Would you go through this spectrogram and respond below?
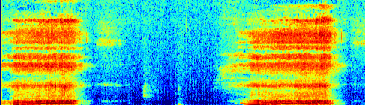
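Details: Dog snoring: two long, rough, rattling snores about four seconds apart with quiet pauses between, in a still room.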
